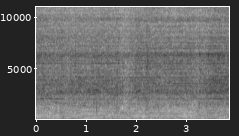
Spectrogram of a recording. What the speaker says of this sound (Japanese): ただめっちゃチェーンソーが鳴り響いてる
